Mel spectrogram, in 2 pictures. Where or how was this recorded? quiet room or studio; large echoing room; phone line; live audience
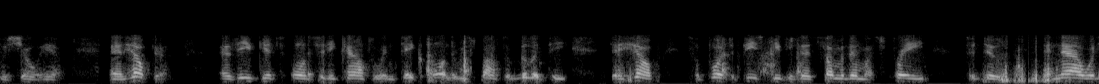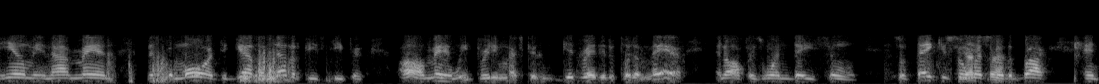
phone line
